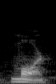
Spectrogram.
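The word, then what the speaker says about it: morgen: Morn. The Morn. G is silent. Go, morn. Like, sometimes when E and N at the end of a word, they kind of merge.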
